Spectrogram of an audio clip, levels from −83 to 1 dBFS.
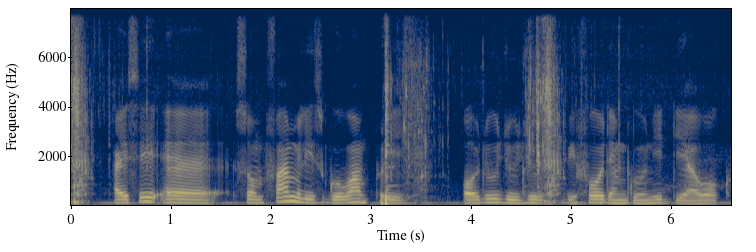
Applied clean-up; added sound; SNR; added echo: none; Splash, splatter; 9 dB; none.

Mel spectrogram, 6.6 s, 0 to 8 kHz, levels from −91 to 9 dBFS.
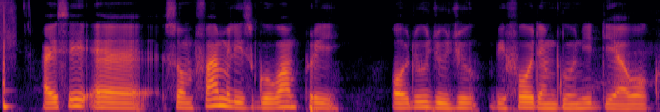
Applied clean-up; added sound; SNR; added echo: none; none; none; none.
